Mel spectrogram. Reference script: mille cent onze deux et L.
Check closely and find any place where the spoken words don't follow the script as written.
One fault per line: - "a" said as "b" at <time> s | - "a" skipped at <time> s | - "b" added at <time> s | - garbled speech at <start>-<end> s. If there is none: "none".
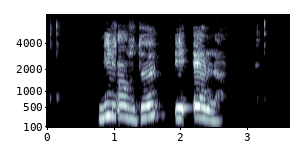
- "cent" skipped at 1.1 s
